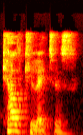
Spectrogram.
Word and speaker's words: calculators: So when we say normal, I think that means the first syllable, like calculators.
